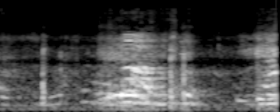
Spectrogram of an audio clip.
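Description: A child's voice, one short utterance from about half a second in to a second and a half, amid children playing.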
